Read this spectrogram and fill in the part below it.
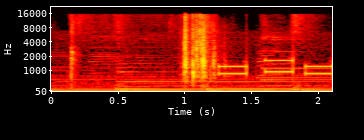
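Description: Telephone keypad tones beep out in the video game Harvey's New Eyes, a handful of distinct dialing tones in uneven rhythm over a low steady hum, with one brief burst of noise in the middle and no talking.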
